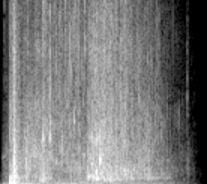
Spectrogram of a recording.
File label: sport body board down in water; zapsplat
